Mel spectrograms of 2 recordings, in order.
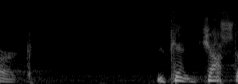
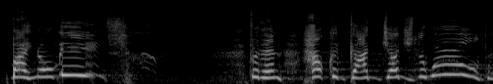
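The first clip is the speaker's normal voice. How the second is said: Paul's rebuttal. Acted. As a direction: refuse it flatly as the apostle.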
